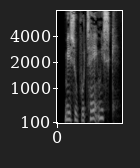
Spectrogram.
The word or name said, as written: mesopotamisk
